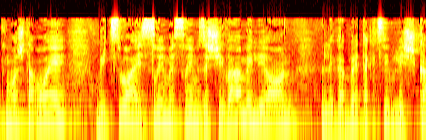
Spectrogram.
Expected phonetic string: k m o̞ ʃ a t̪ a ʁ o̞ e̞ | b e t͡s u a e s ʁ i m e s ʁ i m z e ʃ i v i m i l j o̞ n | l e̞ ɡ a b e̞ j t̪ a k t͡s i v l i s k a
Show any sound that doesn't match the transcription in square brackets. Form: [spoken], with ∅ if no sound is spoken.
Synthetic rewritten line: k m o̞ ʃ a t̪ a ʁ o̞ e̞ | b [i] t͡s u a e s ʁ i m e s ʁ i m z e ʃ i v [a] m i l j o̞ n | l e̞ ɡ a b e̞ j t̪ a k t͡s i v l i [ʃ] k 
